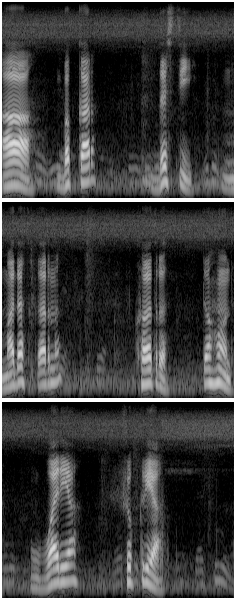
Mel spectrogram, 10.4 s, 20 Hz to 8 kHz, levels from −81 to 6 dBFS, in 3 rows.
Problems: constant background noise, continuous background conversations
